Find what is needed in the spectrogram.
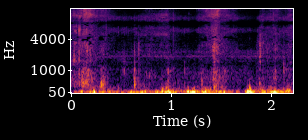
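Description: Faint footsteps walking through pasture grass, a run of soft irregular steps barely above silence.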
